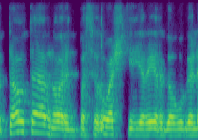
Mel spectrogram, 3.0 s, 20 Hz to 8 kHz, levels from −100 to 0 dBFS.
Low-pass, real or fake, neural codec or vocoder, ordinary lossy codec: 7.2 kHz; fake; codec, 16 kHz, 4.8 kbps, FACodec; Opus, 24 kbps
